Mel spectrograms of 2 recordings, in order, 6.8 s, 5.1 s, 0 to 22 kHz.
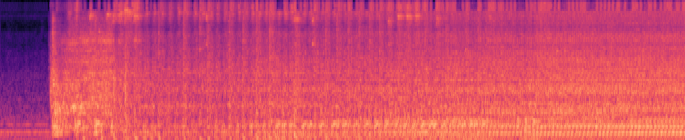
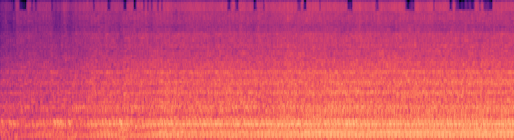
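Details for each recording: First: Craftsman rear-engine tractor, 13hp Tecumseh OHV, after valve repair for no compression: starts with a crack, then fast slightly ragged hunting beat; sounds lean, water in fuel; lean running engine. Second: Craftsman rear-engine tractor, 13hp Tecumseh OHV single, after valve repair and governor spring moved down one hole: climbs to a steady, even beat about four pulses a second and holds speed; running properly, problem seemingly solved.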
